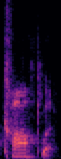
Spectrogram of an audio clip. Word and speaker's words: Compline: And then when I went a few years later, when I had become an Episcopalian, I went, oh, that's Compline. I've been mispronouncing it all these years, kind of thing.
